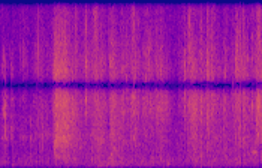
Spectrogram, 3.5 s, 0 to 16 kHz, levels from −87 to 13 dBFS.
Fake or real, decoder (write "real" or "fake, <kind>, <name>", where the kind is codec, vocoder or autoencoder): real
